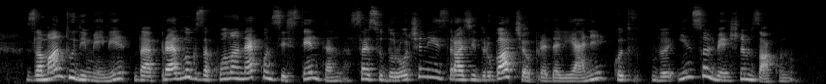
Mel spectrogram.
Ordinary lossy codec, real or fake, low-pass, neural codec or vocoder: none; real; 19.8 kHz; none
